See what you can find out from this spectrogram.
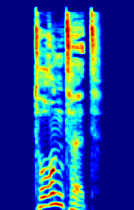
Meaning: inflection of turnen: 1. second-person plural preterite 2. second-person plural subjunctive II
- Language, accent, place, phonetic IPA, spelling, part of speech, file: German, Germany, Berlin, [ˈtʊʁntət], turntet, verb, De-turntet.ogg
